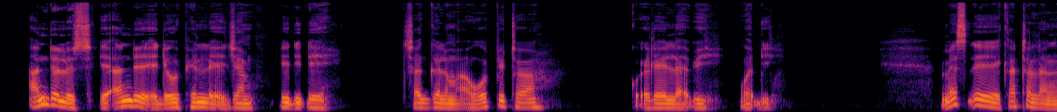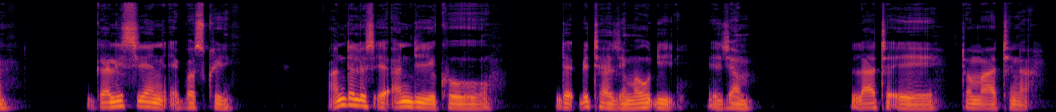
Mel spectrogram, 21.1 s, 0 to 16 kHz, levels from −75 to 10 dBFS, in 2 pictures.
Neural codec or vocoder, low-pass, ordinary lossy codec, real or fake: none; 14.4 kHz; none; real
